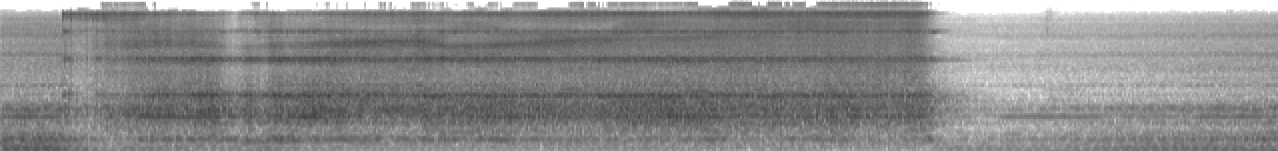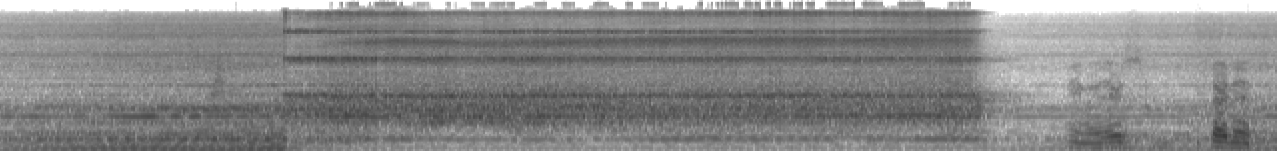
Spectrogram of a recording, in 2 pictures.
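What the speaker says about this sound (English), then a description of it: "this is a Momax Cobalt, so it's a little harder to grind than just plain high speed" A Momax cobalt tool bit is ground on a bench grinder in two long loud bursts of high whining grind, separated by a quieter lull where the wheel spins down and back up, with brief voice near the end.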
